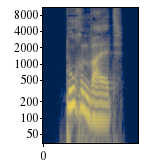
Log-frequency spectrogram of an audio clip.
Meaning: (noun) beech forest, beechwood forest; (proper noun) Buchenwald
- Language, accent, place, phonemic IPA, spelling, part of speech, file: German, Germany, Berlin, /ˈbuːχn̩ˌvalt/, Buchenwald, noun / proper noun, De-Buchenwald.ogg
